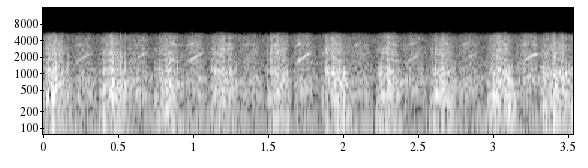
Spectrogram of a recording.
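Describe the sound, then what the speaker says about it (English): A small jeweler's saw blade cuts steadily through coiled wire to make jump rings, a continuous fast rasping stroke rhythm, close but soft and even throughout. "as she saws through these, individual jump rings fall out"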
